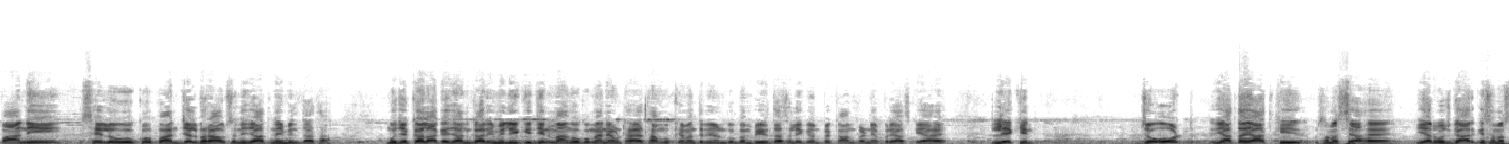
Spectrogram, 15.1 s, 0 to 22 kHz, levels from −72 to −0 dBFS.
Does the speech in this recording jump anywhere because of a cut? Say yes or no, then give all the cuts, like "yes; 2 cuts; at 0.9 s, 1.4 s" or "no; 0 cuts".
no; 0 cuts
